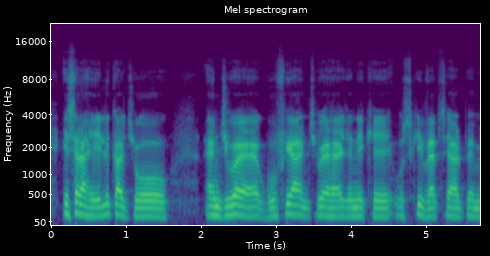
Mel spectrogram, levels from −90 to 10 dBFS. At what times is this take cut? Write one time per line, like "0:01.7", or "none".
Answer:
none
